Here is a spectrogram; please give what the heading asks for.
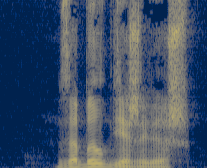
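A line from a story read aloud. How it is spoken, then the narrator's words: Sad. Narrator (Russian): грустно сказал Славик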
